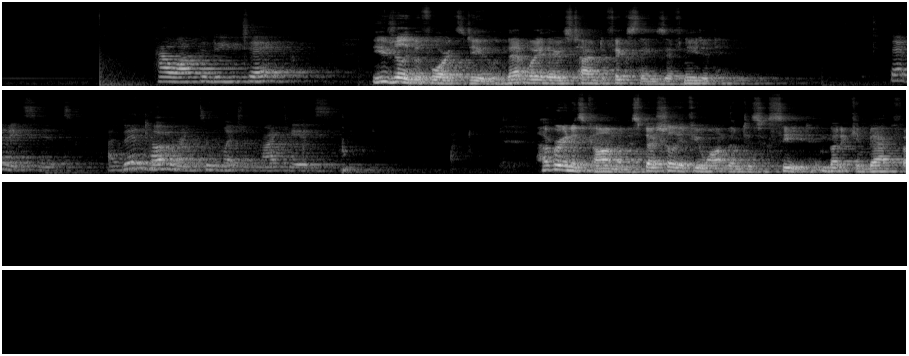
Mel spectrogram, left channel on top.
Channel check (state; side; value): silent; right; 56 dB below the other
